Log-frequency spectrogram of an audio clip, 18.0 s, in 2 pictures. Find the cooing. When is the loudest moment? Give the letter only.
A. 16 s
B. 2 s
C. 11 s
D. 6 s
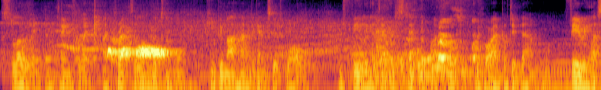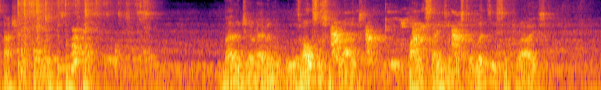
B.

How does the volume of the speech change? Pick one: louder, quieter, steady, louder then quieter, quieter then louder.
louder.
